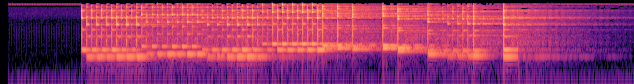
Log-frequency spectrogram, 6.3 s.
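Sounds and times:
marimba notes: 0:00.8 - 0:05.9.

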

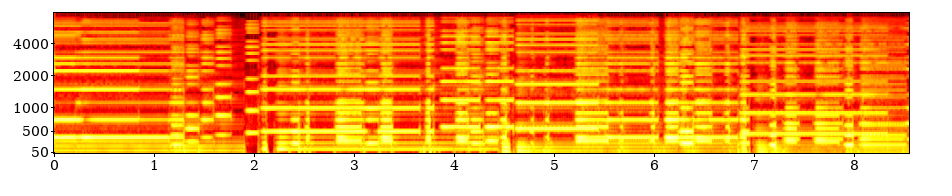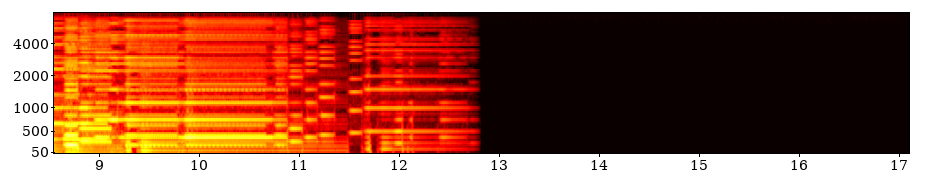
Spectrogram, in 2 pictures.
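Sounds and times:
game level music: 0:00.0 - 0:12.7.

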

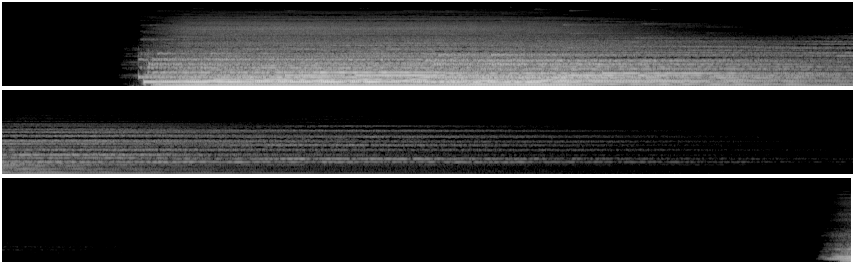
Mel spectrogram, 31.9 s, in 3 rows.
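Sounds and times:
cave music: 0:01.8 - 0:12.5.

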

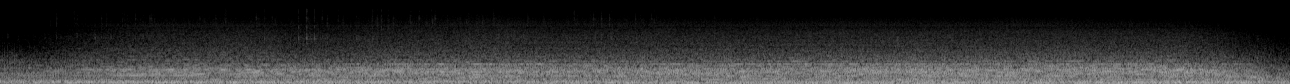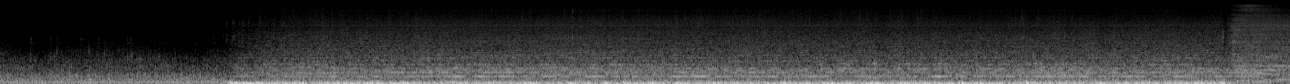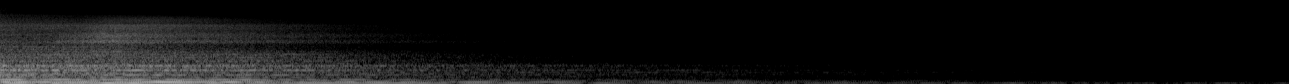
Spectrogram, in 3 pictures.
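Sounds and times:
city music: 0:00.1 - 0:13.0, 0:15.2 - 0:29.5.

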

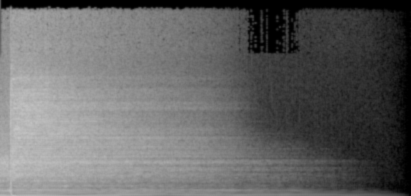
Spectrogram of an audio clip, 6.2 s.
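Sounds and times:
forest fighting music: 0:00.0 - 0:03.5.

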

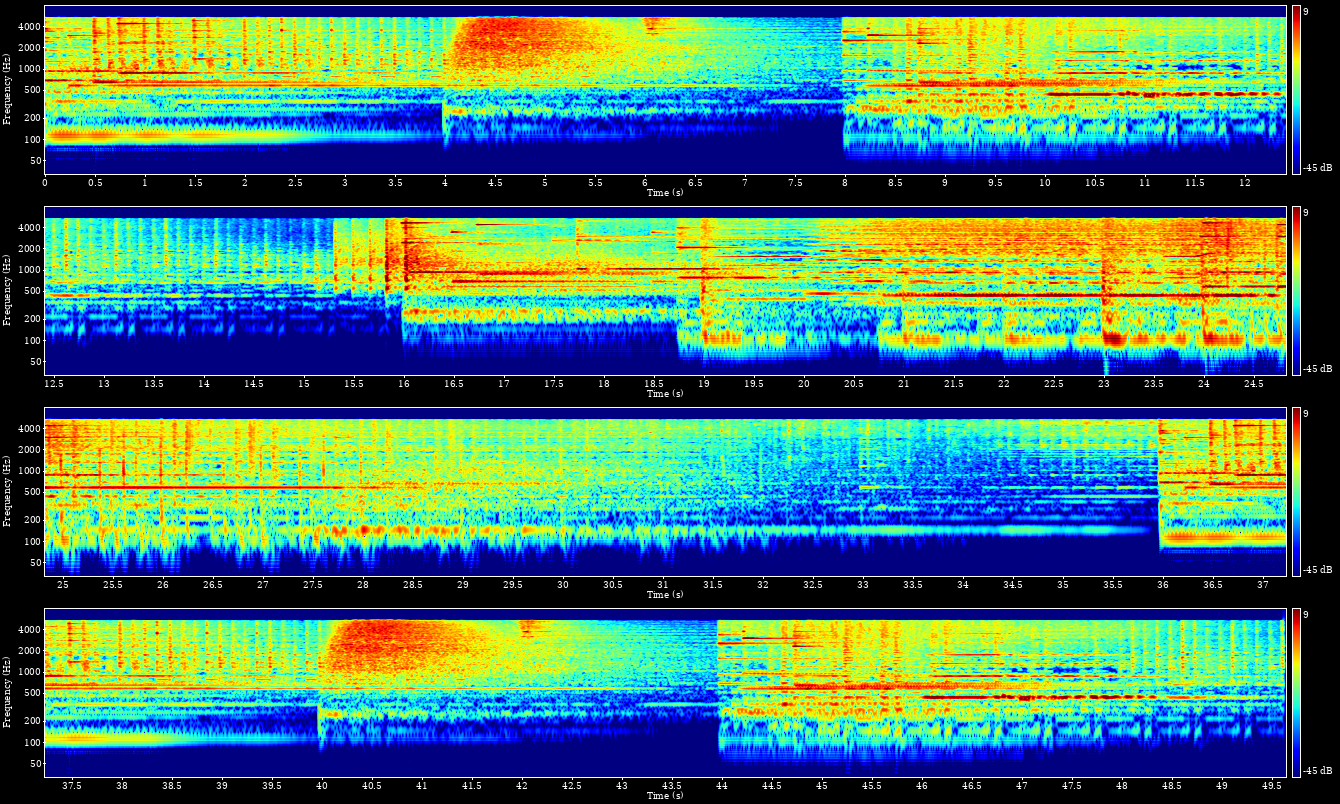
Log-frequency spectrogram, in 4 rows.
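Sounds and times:
level music: 0:00.0 - 0:49.6.

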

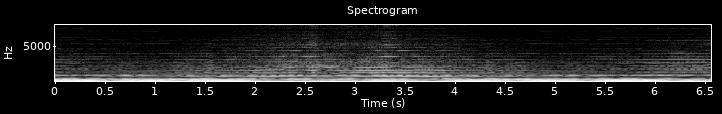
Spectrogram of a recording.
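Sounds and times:
temple music chord: 0:00.2 - 0:06.4.

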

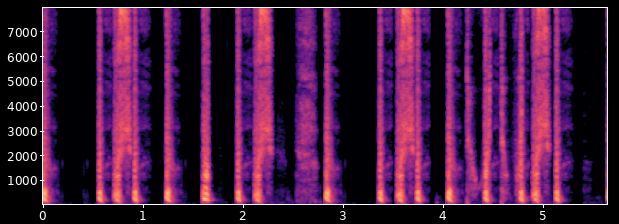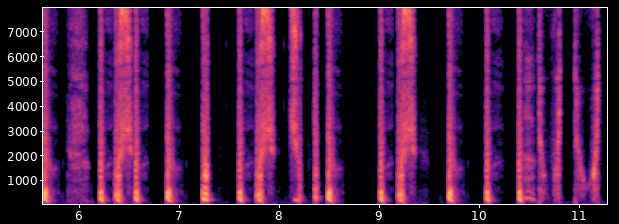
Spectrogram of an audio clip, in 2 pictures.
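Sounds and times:
beatbox loop: 0:00.0 - 0:11.2.

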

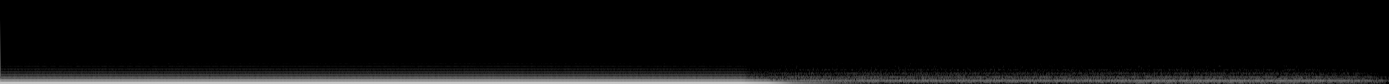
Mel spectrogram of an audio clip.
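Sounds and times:
bass: 0:00.0 - 0:08.4.

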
